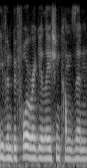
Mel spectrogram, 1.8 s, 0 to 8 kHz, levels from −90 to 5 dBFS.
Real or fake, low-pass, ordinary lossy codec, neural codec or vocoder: real; 7.2 kHz; Opus, 24 kbps; none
